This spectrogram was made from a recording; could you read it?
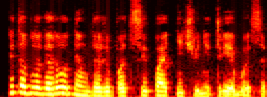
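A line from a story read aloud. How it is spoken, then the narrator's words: Traveler, calm. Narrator (Russian): продолжал спокойно говорить путешественник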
